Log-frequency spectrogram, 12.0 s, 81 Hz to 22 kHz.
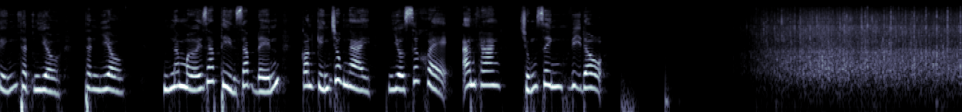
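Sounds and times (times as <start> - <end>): large crowd applauding: 9.2 - 12.0.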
